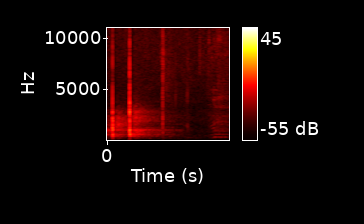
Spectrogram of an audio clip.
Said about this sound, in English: He could have knocked. Knock on the door, Jesus. Don't appear right in front of us.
